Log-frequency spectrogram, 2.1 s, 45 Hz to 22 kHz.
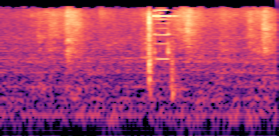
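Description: Canon Pixma TR4720 printer's control panel giving one short, high key-press beep a little over a second in, as its arrow button is pressed to switch the two-sided copy setting on.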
